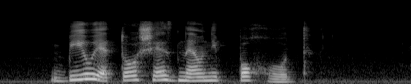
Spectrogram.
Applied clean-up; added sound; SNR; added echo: none; none; none; none.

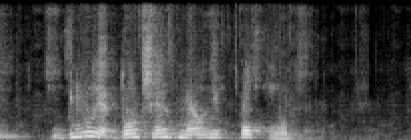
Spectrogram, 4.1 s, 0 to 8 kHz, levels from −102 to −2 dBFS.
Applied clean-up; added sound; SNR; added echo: neural separator model SepFormer DNS4.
